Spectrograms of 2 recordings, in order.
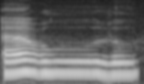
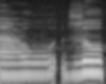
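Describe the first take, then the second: First: The final vowel is a pure 'u' sound. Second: The final vowel is an 'o' sound. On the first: The speaker calls it right. "ज़ाल की पेश को मजहूल पढ़ना, यानी आऊज़ु की जगह" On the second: The speaker calls it wrong. "ज़ाल की पेश को मजहूल पढ़ना"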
